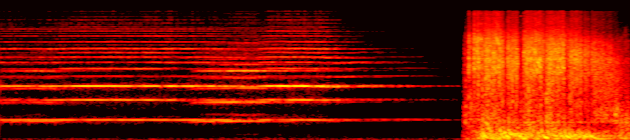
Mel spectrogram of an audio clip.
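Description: Harmonica holding one long, wailing note that shifts slightly about two seconds in and fades away. Near the end a sudden loud, dense chord crashes in.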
